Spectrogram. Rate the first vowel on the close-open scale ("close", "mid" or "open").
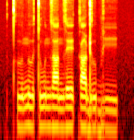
close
